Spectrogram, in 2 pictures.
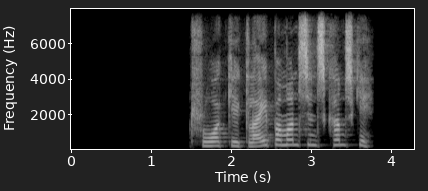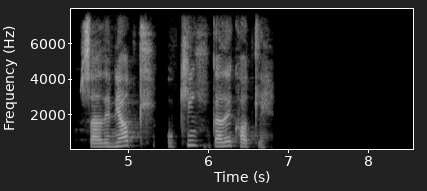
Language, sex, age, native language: Icelandic, female, 30-39, Icelandic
